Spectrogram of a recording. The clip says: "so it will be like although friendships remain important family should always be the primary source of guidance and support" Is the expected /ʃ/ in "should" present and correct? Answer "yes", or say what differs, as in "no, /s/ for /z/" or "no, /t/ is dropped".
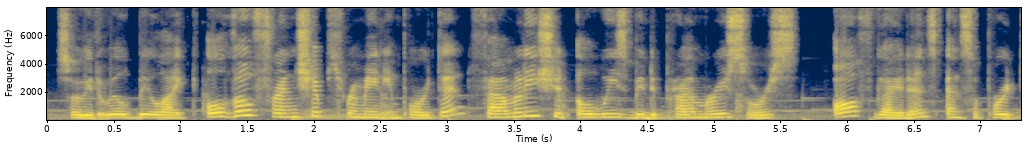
yes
